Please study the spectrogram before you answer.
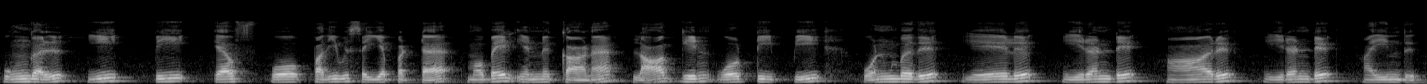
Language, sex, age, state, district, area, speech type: Tamil, male, 30-45, Tamil Nadu, Pudukkottai, rural, read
